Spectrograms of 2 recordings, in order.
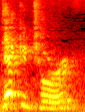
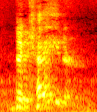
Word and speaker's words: Decatur: school six more yeah or Decatur sorry see I'm not even from there I can and say it right now you've seen with an accent either so it's Decatur yeah okay so ya know it sounds like with the name Decatur so you're a combo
